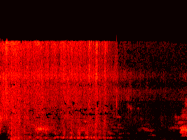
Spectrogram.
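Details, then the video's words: Crows eating food give a fight call: harsh, grating calls in a rough burst for about two seconds, then quiet, with another harsh call starting at the end. "Crow fight call"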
